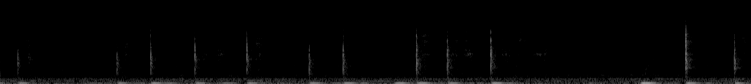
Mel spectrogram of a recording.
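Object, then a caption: Chalk stick on a wooden-framed chalkboard. A white chalk stick writes numbers on a small, solid, wood-framed flat chalkboard, making short, dry scratch strokes and sharp taps that click brightly and die away almost at once. A steady low hum sits underneath throughout.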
